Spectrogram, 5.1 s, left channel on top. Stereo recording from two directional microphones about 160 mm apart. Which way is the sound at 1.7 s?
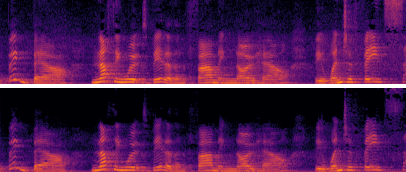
10° left (ahead or behind).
